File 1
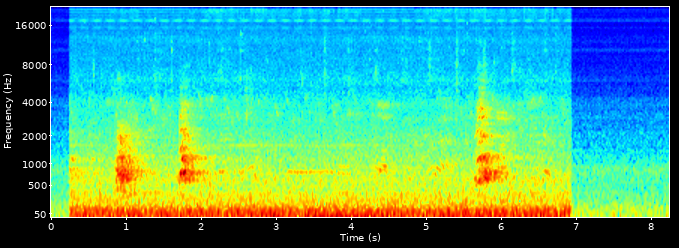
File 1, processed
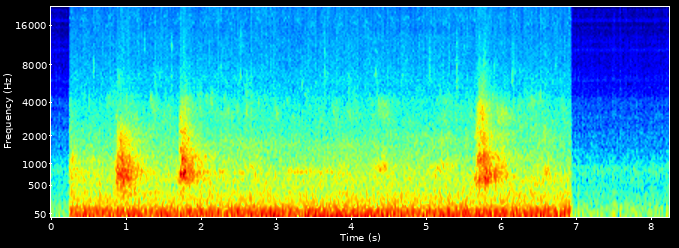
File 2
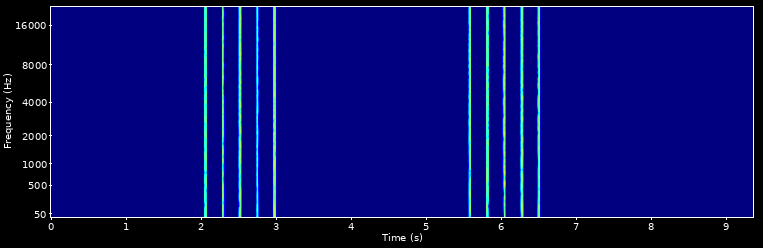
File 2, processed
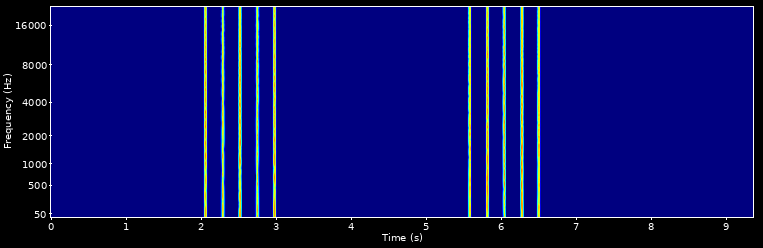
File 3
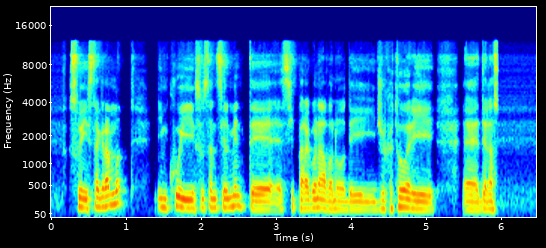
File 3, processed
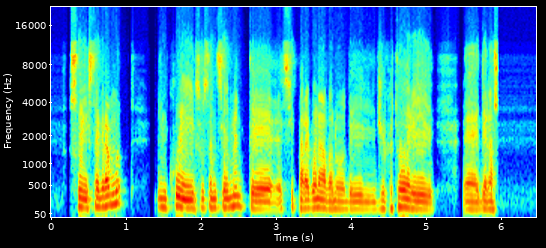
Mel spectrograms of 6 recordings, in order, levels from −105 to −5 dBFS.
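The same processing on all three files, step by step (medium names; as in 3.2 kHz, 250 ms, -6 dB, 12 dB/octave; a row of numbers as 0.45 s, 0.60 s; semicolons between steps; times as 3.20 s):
companding laws mixed up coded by A; loudspeaker Doppler distortion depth 0.61 ms; normalise loudness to -23 LUFS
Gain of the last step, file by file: -1.0 dB, +19.0 dB, +10.5 dB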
